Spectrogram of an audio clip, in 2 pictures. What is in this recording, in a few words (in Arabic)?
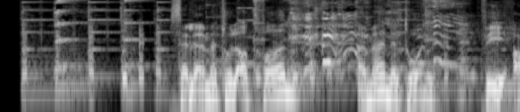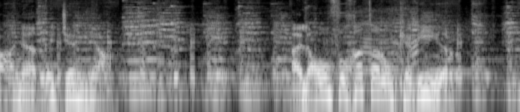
اعلان; منظمه المعهد الوطني للاطفال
